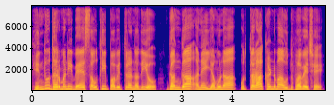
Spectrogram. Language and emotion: Gujarati, neutral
